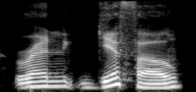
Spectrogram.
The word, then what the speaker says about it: Rengifo: being realistic, how about Luis I have trouble pronouncing his name. Rengifo, Luis Rengifo, I believe that's how you pronounce it, from the Los Angeles Angels.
